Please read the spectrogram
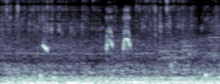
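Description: Young ducks giving a few short, faint, high peeps while feeding, over a steady low rumble.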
